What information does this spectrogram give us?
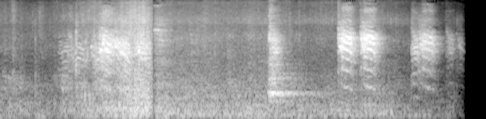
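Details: Zebra finches in an aviary give a few short, nasal, buzzy beeps, with two quick ones close together near the end, amid a soft flutter of wings.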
